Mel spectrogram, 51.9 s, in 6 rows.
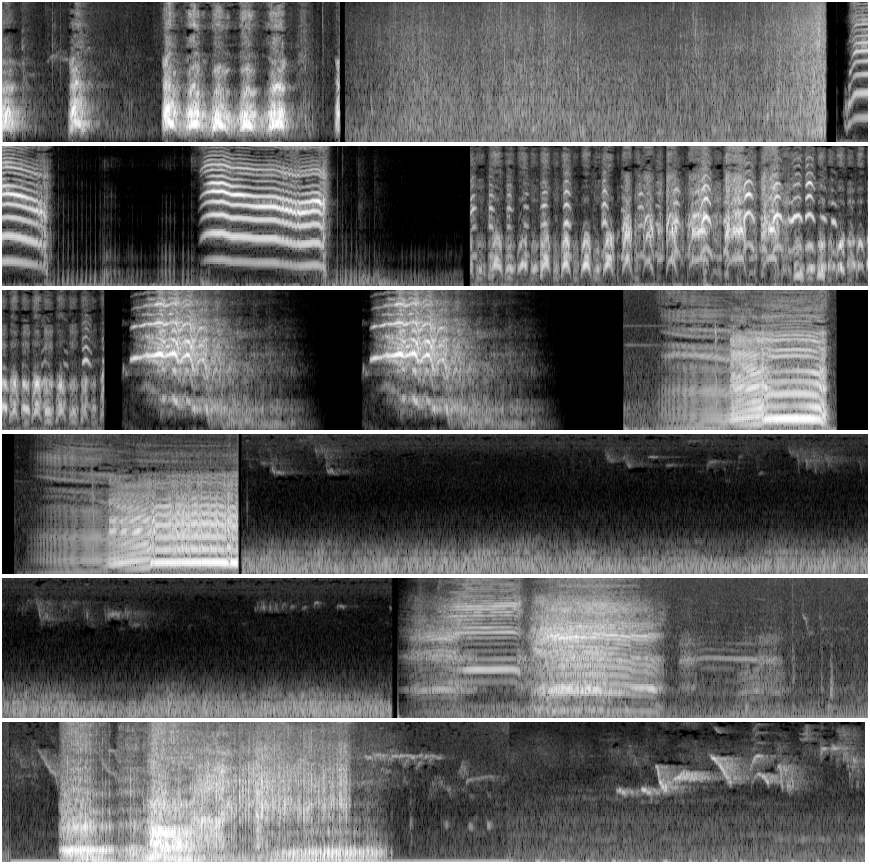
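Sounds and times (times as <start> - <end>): goat bleating: 38.7 - 42.5.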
